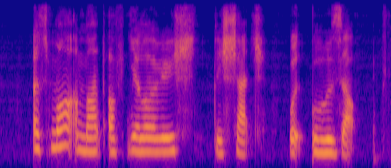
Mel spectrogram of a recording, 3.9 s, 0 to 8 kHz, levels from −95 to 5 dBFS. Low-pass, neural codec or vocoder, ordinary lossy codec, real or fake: 7.2 kHz; codec, 24 kHz, 3 kbps, HILCodec; none; fake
